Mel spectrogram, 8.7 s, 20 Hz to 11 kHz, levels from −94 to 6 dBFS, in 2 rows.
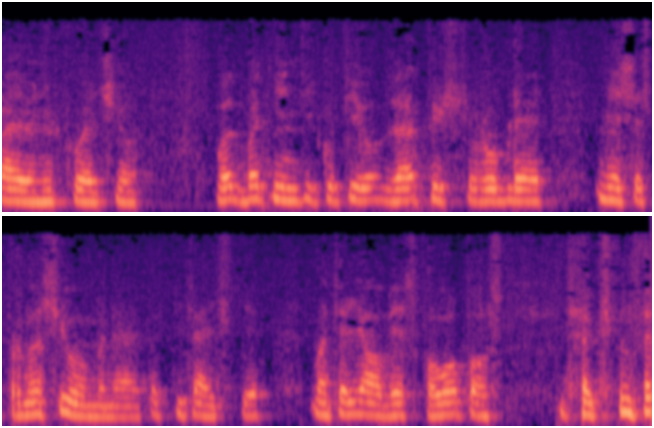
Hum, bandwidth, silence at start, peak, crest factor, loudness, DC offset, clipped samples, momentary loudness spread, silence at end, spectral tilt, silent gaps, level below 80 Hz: none; 8.6 kHz; 0 s; -4 dBFS; 18 dB; -23 LUFS; under 0.1%; under 0.1%; 10 LU; 0 s; -8 dB/octave; none; -58 dBFS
